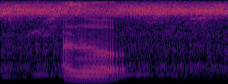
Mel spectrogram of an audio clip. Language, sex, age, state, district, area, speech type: Santali, male, 18-30, Jharkhand, Seraikela Kharsawan, rural, spontaneous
